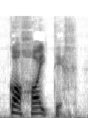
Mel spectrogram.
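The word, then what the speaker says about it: Koellreutter: Ele foi assistente do renomado compositor alemão Hans Johann Joachim Kornreuther. Falei certo, Ivan? – Falou certo.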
